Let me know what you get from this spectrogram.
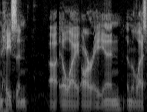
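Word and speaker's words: Hason: the the company name uh so it's hasten uh l-i-r-a-n and the last name is hasten h-a-s-o-n and the company is spelled aporia a-p-o-r-i-a but what is the website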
